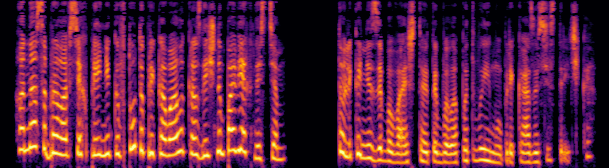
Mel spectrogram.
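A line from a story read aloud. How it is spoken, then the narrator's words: Giggling. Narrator (Russian): Хихикнула она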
